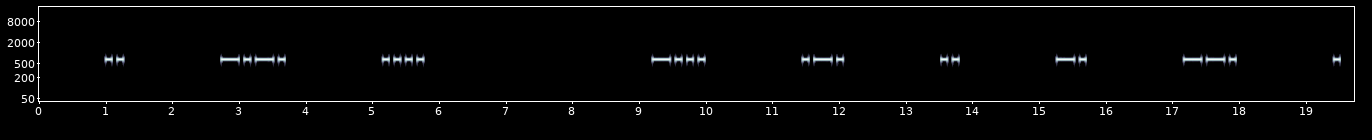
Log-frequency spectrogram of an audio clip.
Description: Morse code, heard as a keyed tone, about 14 wpm, spaced as for 5 wpm, 680 Hz. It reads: ICH BRINGE
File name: Morsekurs / Witze / Witz 06 Februar 2024 25 F70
